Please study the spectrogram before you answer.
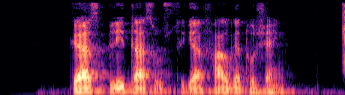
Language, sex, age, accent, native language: Uzbek, male, 35+, Surxondaryo, Uzbek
